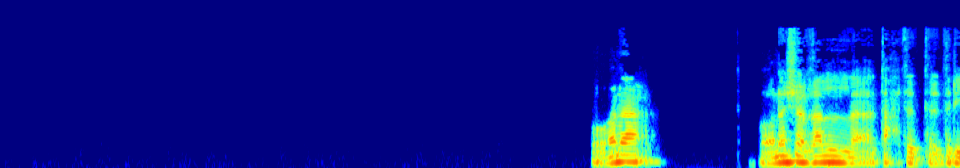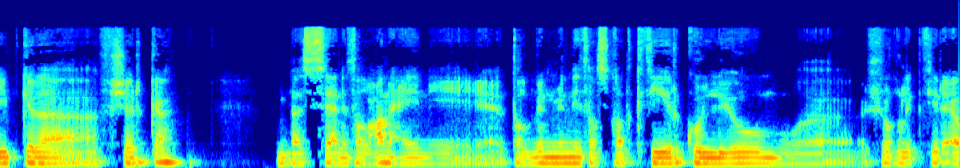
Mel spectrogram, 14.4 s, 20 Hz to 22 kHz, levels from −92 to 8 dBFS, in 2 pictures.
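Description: No technical faults are audible anywhere in the speech recording.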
